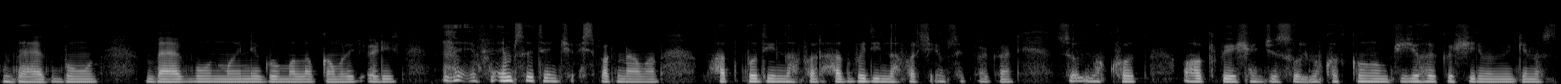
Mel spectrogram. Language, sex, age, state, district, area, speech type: Kashmiri, male, 45-60, Jammu and Kashmir, Bandipora, rural, spontaneous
